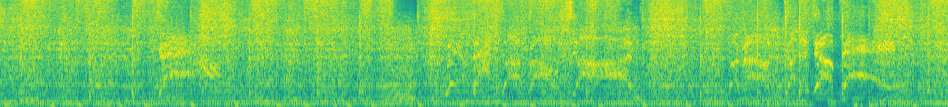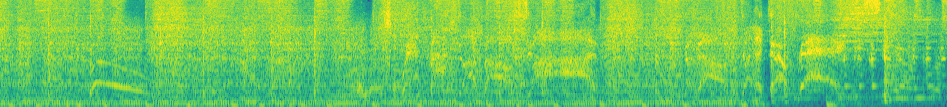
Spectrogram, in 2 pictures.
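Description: Loud, dense hardcore punk with pounding drums, distorted guitars and raw screamed vocals, playing continuously at full volume with brief breaks and abrupt shifts in the arrangement.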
